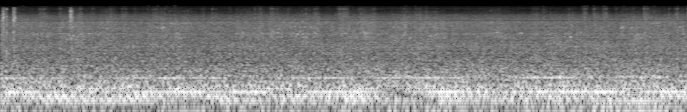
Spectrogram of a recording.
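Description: Train wheels clatter and rumble over rails.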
